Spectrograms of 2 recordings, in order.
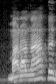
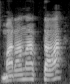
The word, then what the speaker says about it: Maranata: Maranata dizem os protestantes, Maranatá, com acento na última sílaba, dizem os católicos.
